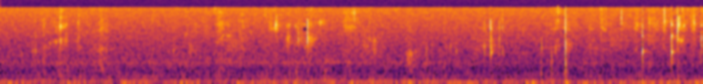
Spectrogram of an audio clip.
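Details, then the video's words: Pet cat Sushi, a male, eats close to a Blue Yeti microphone indoors. Soft irregular chewing clicks, bunching into a denser crunching burst near the end, sit over a continuous deep purring drone. "Cat Purring and Eating Sounds"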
